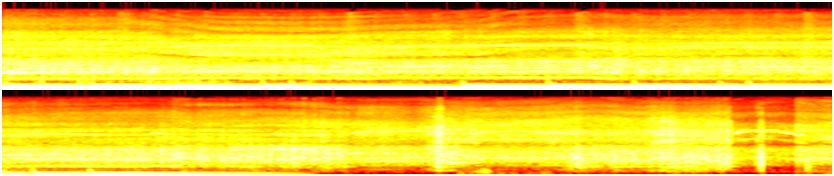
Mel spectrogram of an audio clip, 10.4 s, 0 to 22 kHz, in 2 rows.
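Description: Kobalt 24V brushless 6-inch battery pruning chainsaw cutting through a 6x6 wooden post, its motor whine holding steady under load without bogging down. The sound thins out about seven seconds in, and there is a sharp knock about a second later.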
